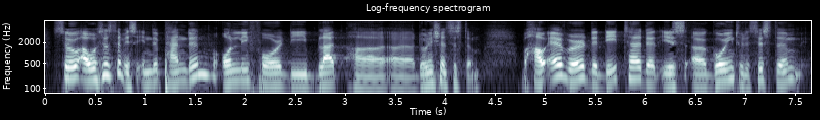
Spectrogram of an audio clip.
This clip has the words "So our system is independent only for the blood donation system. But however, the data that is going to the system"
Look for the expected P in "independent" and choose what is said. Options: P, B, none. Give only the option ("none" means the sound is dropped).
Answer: P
